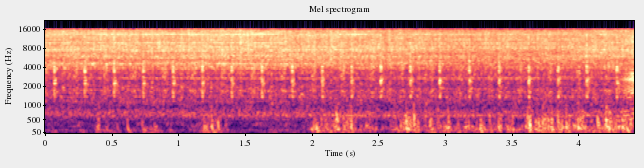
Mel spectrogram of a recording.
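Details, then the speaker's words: 1956 Buick Century, original car that likely sat unrun for years, restarted at idle: rough idle with a light fast tapping about three per second; one lifter suspected not pumped up, left running to see if the tick goes away. "it definitely sounds like it's got one lifter that's not pumped up we'll just leave it run for a little bit"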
